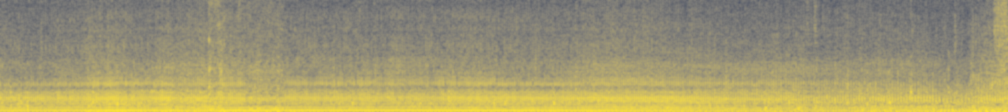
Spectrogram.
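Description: A motorbike engine drones steadily.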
